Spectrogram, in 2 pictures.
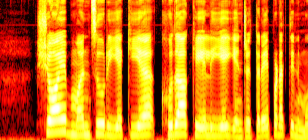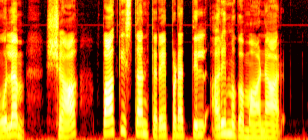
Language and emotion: Tamil, neutral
